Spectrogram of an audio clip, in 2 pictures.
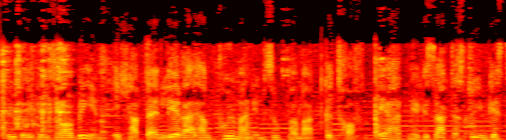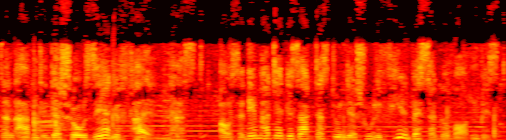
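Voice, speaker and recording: A woman's voice: deep voice, animated, quick pace, hardly any pauses. An actress voicing a caring, chatty middle-aged dinosaur mother who coos and fusses in a German cartoon audio play. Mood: chatty, proud. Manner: motherly, cooing. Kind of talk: German children's audio drama, cartoon adaptation. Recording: dull cassette audio drama, music behind.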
